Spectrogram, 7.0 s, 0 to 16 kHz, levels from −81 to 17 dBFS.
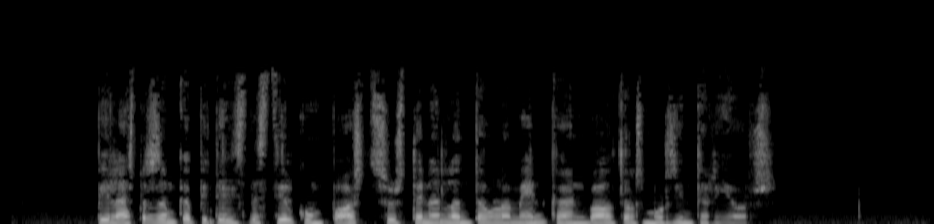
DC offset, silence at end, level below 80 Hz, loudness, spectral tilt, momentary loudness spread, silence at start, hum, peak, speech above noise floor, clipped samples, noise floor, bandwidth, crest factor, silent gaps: under 0.1%; 1.25 s; -74 dBFS; -26 LUFS; -5.5 dB/octave; 11 LU; 0.75 s; none; -8 dBFS; 47 dB; under 0.1%; -72 dBFS; 11.5 kHz; 18 dB; none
